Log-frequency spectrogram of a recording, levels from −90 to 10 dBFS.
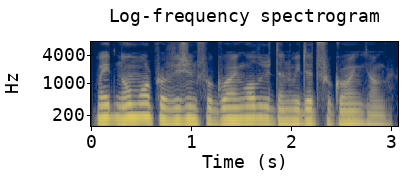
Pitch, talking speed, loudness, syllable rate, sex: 140 Hz, 275 wpm, -15 LUFS, 6.8 syllables/s, male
